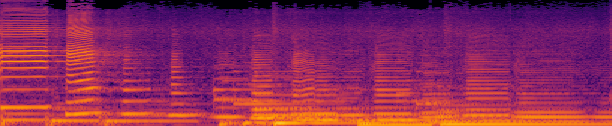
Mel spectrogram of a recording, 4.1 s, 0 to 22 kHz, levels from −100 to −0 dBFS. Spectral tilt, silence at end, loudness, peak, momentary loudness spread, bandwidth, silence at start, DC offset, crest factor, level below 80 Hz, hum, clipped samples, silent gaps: -4.5 dB/octave; 0 s; -24 LUFS; -10 dBFS; 11 LU; over 20 kHz; 0 s; under 0.1%; 14 dB; -30 dBFS; none; under 0.1%; none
